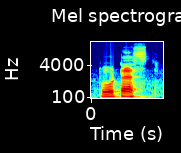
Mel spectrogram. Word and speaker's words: protest: So we stressed on the first syllable pro. Okay, we emphasize, you stressed on protest. Like second word class, that is when we used protest as a verb. Protest. Here we focused, we stressed on second syllable, that is test.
